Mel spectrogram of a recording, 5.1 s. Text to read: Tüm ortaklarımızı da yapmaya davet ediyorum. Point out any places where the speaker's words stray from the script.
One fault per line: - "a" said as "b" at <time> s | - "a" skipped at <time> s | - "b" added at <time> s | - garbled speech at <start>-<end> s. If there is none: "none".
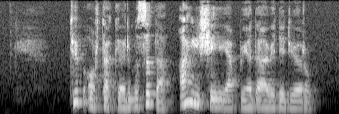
- "aynı şeyi" added at 2.7 s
